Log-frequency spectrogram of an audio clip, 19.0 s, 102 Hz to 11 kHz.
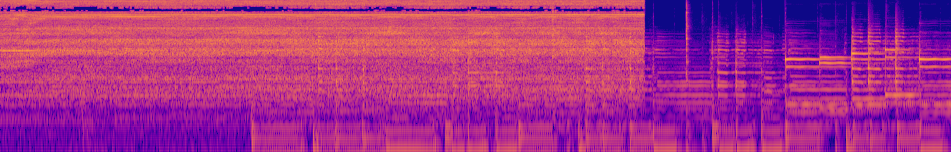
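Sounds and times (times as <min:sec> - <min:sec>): heat gun blowing: 0:00.0 - 0:12.9
music with plucked bass line: 0:05.0 - 0:19.0.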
